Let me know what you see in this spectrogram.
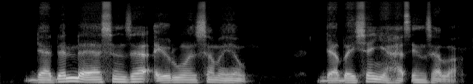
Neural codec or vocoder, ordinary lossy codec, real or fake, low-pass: autoencoder, 48 kHz, 32 numbers a frame, DAC-VAE, trained on Japanese speech; none; fake; none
